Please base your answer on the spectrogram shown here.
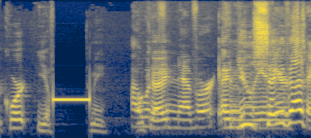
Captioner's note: beep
